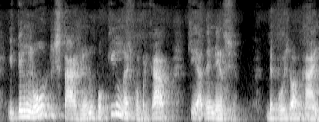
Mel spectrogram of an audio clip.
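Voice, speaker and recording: Lively in intonation yet fairly slow in pace, the voice has a dark, mellow tone, is somewhat breathy, and carries audible room echo. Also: man. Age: 80s+. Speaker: audience member asking questions. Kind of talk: Q&A discussion.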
